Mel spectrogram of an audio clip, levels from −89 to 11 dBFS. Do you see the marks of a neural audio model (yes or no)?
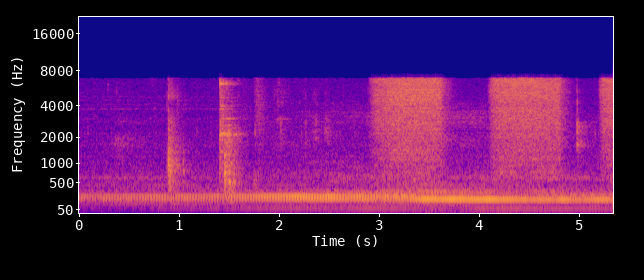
no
